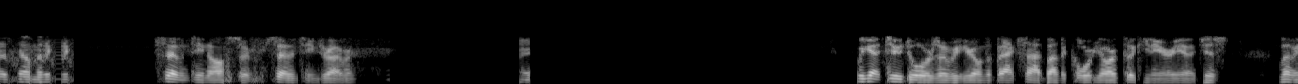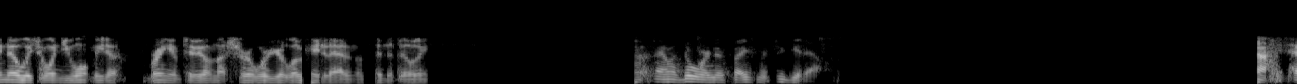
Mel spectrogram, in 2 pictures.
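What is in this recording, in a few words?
Public Safety Tactical, p25; wake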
